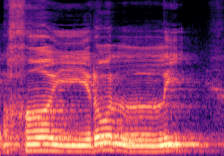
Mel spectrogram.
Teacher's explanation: irul namanya idgam bila guna, bila tanpa guna dengung. Jadi hanya dileburkan saja tanpa ditahan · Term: idgham bila gunah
